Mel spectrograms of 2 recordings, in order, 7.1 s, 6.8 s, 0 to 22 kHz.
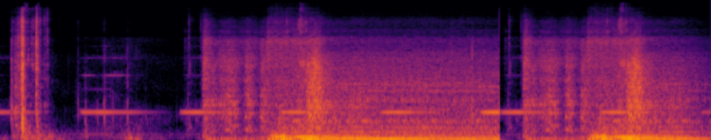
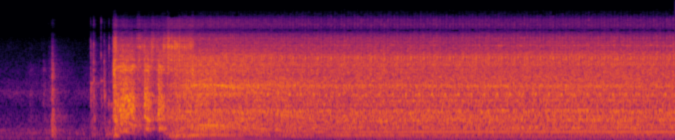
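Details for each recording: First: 2014 Honda CR-V with bad VTC actuator, on startup: harsh grinding rattle for a few seconds as the slack timing chain grinds over the VTC actuator, settling once oil pressure fills tensioner and actuator; chain stretched, being replaced. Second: 2014 Honda CR-V 2.4 after replacing stretched timing chain, tensioner, guides, cam gear, VTC actuator and timing cover, first start: brief crank, catches at once, even steady idle with no rattle or chain slap; healthy.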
